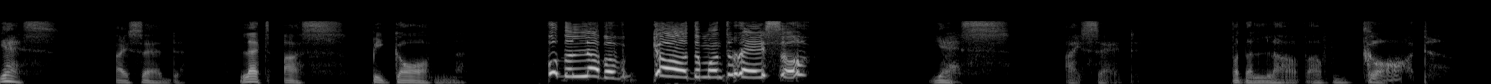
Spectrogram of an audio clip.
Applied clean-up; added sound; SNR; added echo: none; none; none; none.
